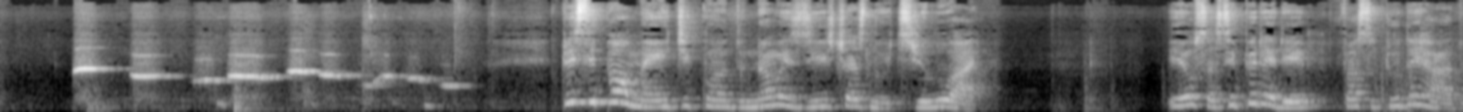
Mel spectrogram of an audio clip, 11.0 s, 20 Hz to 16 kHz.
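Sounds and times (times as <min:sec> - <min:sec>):
person whistling a short tune: 0:00.5 - 0:03.6
speech: 0:04.6 - 0:07.4, 0:08.8 - 0:10.9.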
